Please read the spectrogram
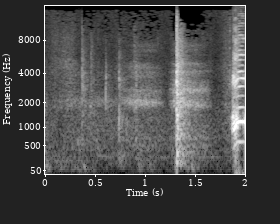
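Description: A partly filled plastic water bottle flipped onto a cabinet top, landing with a single sharp thunk just over a second in.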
